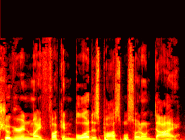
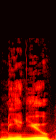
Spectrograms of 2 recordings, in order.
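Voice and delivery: ordinary talk

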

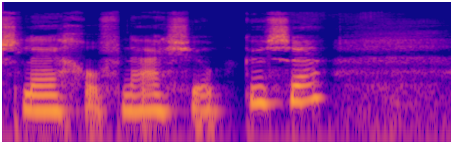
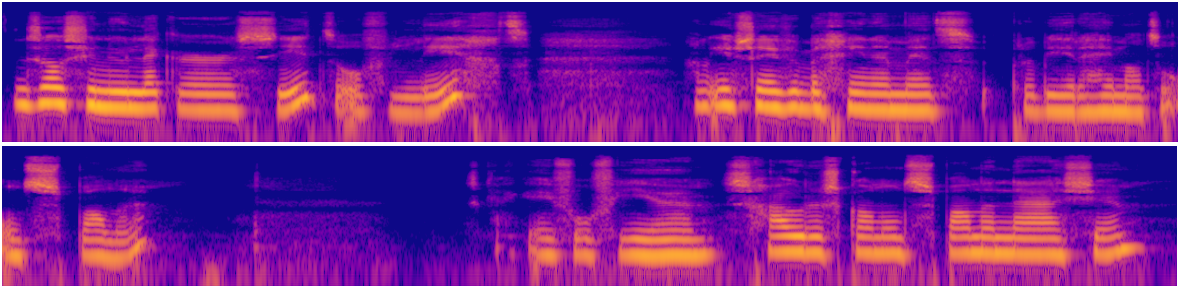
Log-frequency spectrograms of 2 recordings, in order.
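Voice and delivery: guided meditation. Acted. Leads a meditation.

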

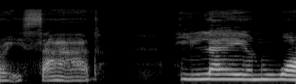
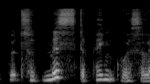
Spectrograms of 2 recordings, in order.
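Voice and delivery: ordinary delivery, nothing marked

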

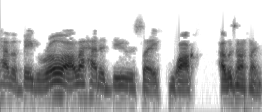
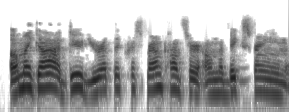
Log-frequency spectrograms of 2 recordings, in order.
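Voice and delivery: higher, gushing Oh my God; excited friends; 8 semitones higher than usual. Retold or imitated. Friends texting him about the concert screen, gushing and higher. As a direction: squeal the news like a thrilled friend.

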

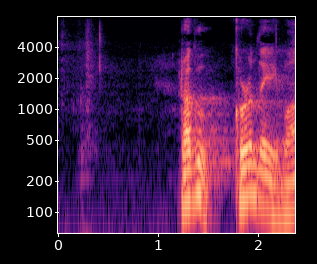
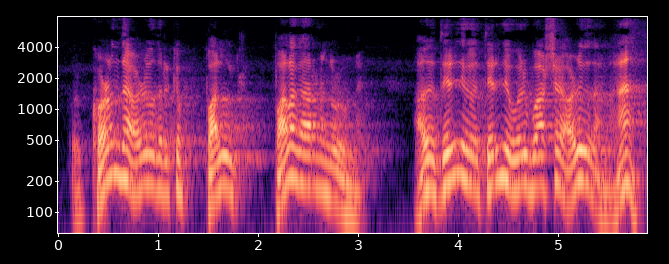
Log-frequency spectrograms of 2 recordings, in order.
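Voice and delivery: high-pitched sarcastic lecture; stern scolding doctor; 8 semitones higher than usual. A narrator's reading. Doctor lecturing mother on why babies cry, stern high rebuke. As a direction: drive each point home, high and scolding.

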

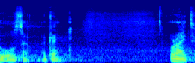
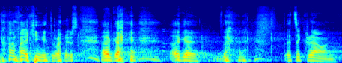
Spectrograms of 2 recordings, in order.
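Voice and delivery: laughing; 4 semitones higher, 4 dB louder than usual. Real, not acted. Laughs at own drawing.

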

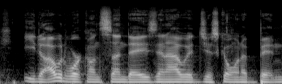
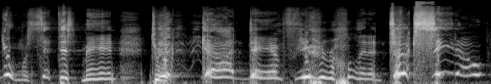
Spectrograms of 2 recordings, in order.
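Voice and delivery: high, loud mock rage; mock furious yell; 5 dB louder than usual. Furious boss scolding the clerk, high and loud. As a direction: shriek it out in mock fury.

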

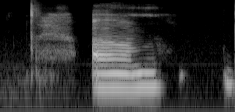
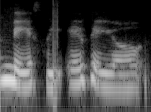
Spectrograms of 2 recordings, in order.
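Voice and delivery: slow, stretched messy as hell; slow mock verdict on a messy man; drawn out; 3 dB louder, much slower than usual. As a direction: drag out each word. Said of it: "I was like".

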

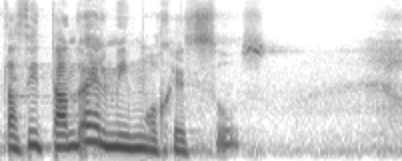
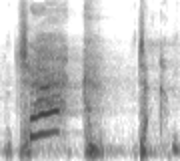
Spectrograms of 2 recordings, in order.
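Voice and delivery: Rose calling Jack; 9 semitones higher than usual. Retold or imitated. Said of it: "ella le dice".

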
